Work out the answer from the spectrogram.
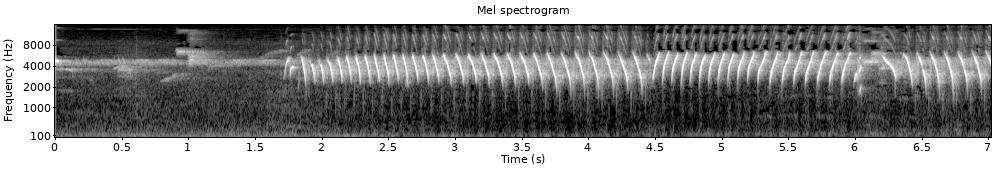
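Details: Canary song used for training: a brief high whistle, then an extended very fast trill of evenly repeated notes, rolling and slightly buzzy, with a short break before it resumes.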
